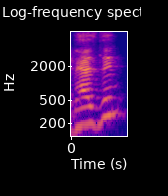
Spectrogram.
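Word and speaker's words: Vaseline: আর ভ্যাসলিনের ব্যাপারটা হচ্ছে ওটাই, রুল মেনে নাই, মেলানোর দরকার নেই, ভ্যাসলিন ভ্যাসলিন ব্যাস।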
